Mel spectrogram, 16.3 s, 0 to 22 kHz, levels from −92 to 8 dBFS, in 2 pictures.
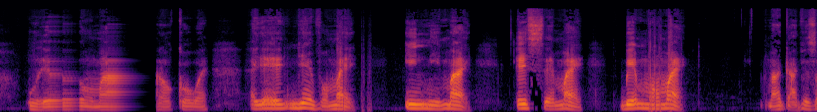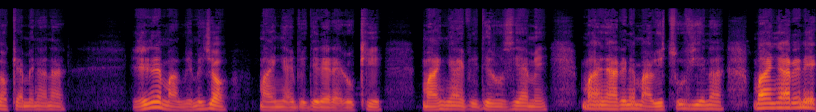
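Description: Call audio freezes come first, at 0.51 to 0.65 s, 0.65 to 0.82 s and 1.10 to 1.59 s. Late packets likely emptied the jitter buffer. The last sound stretches into a fading buzz, with 140 ms of silence in the third. Nothing is lost, only delayed.

Loose connector crackle follows at 3.38 to 3.72 s, just before "ini mai ese mai", and again at 6.49 to 6.83 s. A failing contact chops the signal into rough, scratchy bursts.

Jitter buffer speed-up runs at 7.31 to 8.92 s (107%), 9.44 to 10.18 s (109%) and 10.61 to 16.20 s (109%). Tiny pitch-period slices are cut, roughly 150 ms, 70 ms and half a second. The speech sounds hurried at unchanged pitch.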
